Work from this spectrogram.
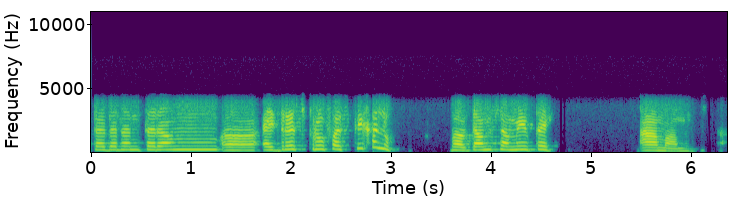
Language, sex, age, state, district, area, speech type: Sanskrit, female, 45-60, Maharashtra, Nagpur, urban, conversation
